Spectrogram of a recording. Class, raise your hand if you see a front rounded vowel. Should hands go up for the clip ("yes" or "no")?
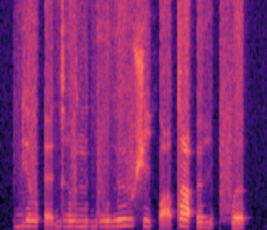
yes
